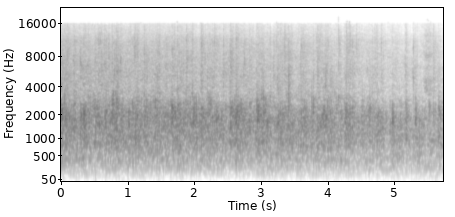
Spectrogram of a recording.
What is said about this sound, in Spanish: Aleluya, dale un aplauso al que reina.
